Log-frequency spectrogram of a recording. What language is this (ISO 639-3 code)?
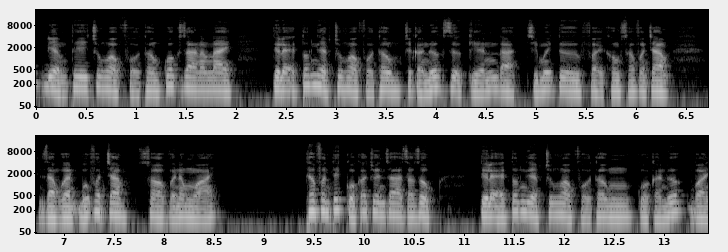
vie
